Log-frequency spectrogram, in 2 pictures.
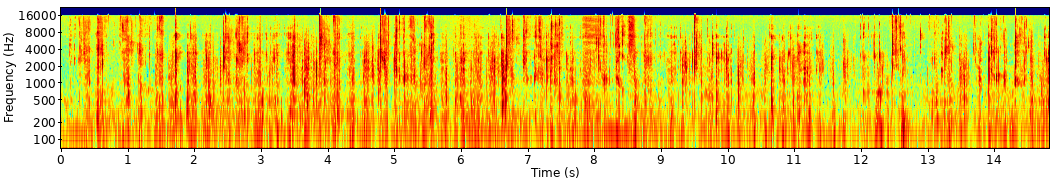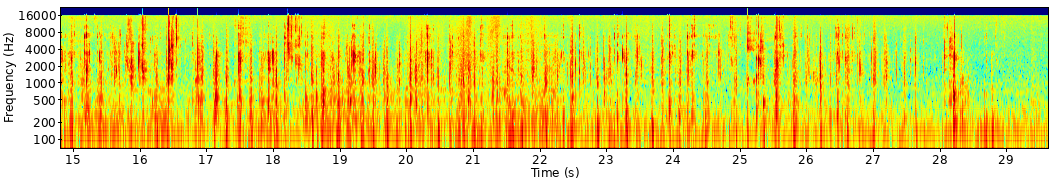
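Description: Close-miked chewing of Korean raw beef (yukhoe), a dense run of quick mouth clicks that keeps going with no pause and eases slightly near the end.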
